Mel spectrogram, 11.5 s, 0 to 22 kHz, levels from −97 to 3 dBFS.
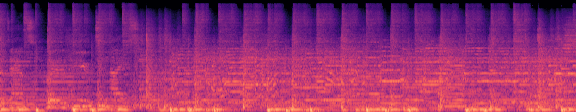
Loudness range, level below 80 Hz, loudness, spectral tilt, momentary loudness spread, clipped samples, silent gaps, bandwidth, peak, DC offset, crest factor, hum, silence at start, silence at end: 1 LU; -30 dBFS; -23 LUFS; -6 dB/octave; 4 LU; under 0.1%; none; 18.5 kHz; -6 dBFS; under 0.1%; 16 dB; none; 0 s; 0 s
